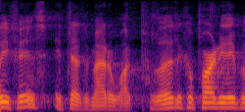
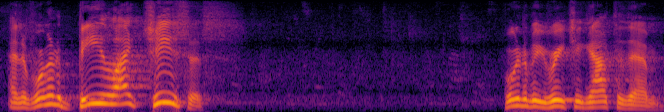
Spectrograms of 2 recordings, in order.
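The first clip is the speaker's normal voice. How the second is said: louder, higher preaching, slowing on the key lines; full-force preaching; 6 semitones higher, 6 dB louder than usual. Acted. Pastor urging the congregation to accept outsiders, preaching hard. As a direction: drive the point home from the pulpit.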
